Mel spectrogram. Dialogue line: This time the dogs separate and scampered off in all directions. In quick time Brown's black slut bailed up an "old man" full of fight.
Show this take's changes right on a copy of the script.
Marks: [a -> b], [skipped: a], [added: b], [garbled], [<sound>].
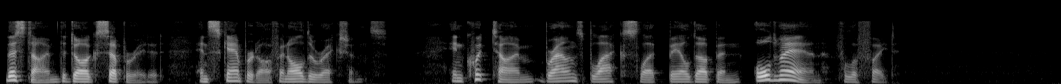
This time the dogs [separate -> separated] and scampered off in all directions. In quick time Brown's black slut bailed up an "old man" full of fight.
